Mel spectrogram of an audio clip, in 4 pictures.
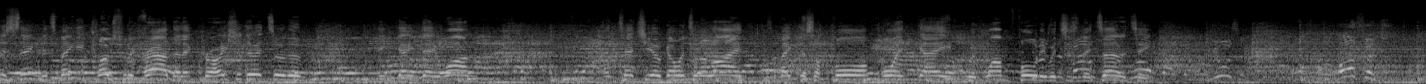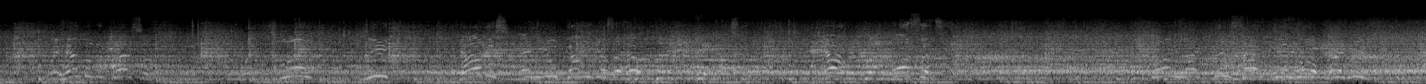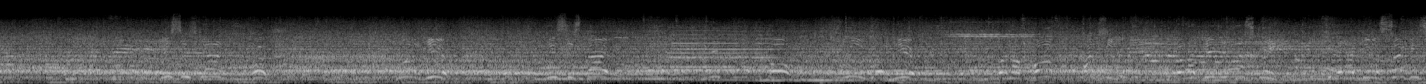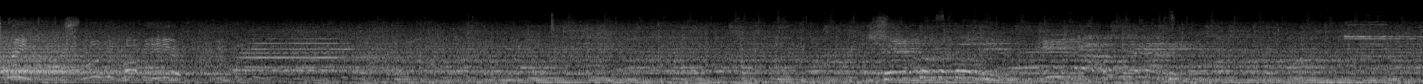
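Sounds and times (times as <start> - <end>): arena music over loudspeakers: 0.0 - 57.0
crowd of voices: 0.0 - 57.0.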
